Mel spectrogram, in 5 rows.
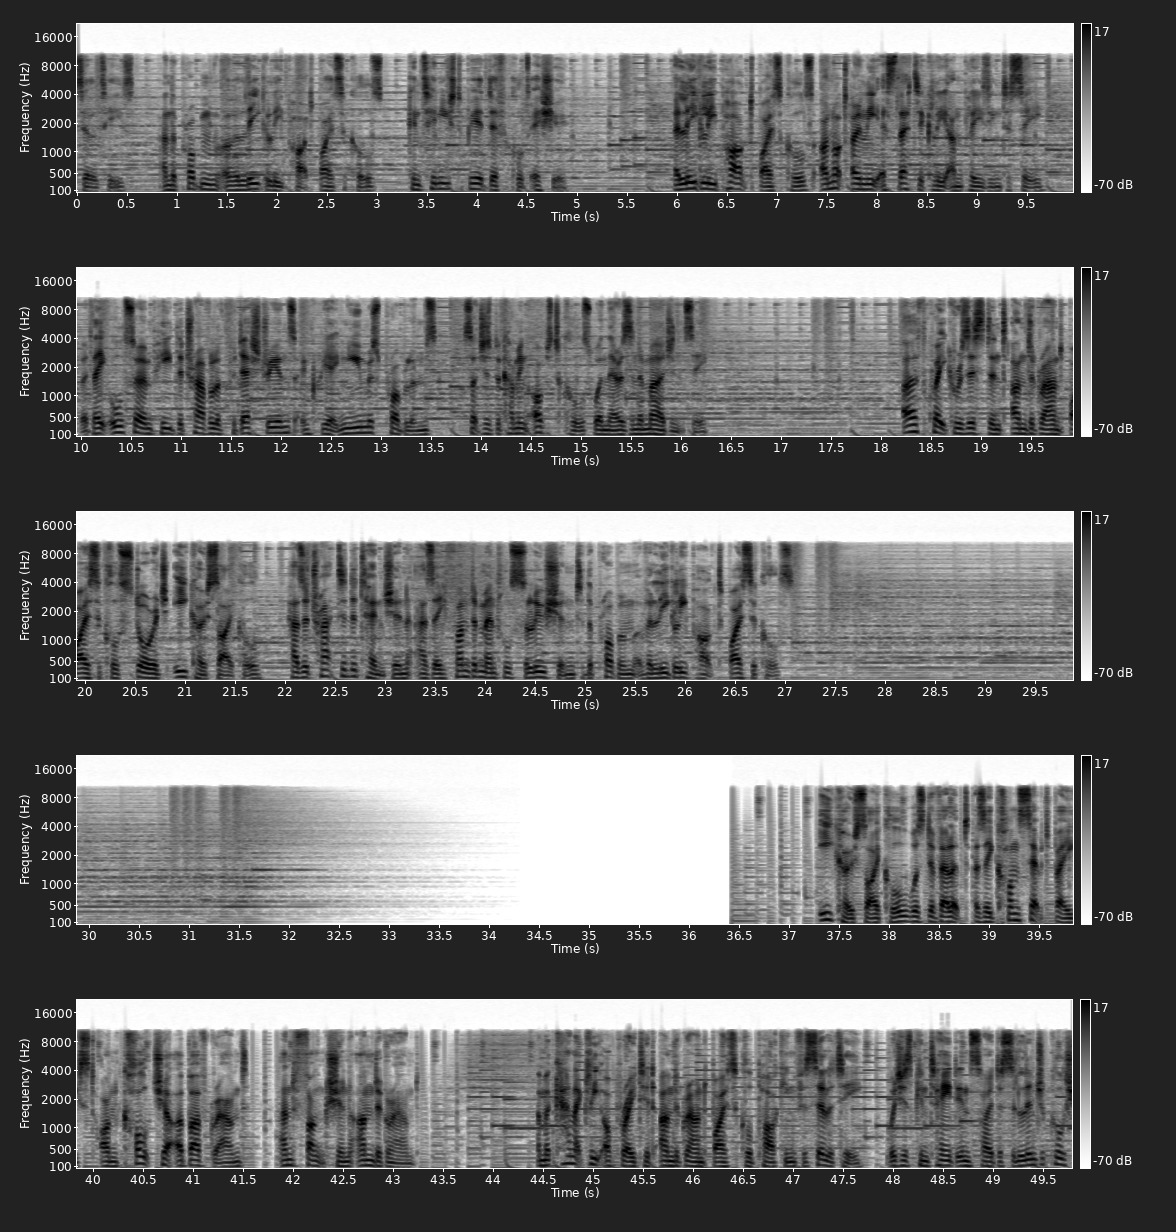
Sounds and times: Speech: 0.0s - 4.9s, 6.0s - 16.3s, 18.2s - 27.1s, 37.3s - 43.2s, 44.4s - 49.7s
Music: 0.0s - 33.8s, 36.4s - 49.7s.

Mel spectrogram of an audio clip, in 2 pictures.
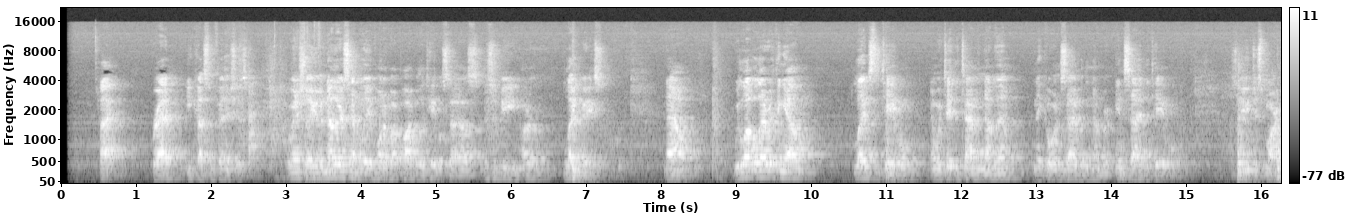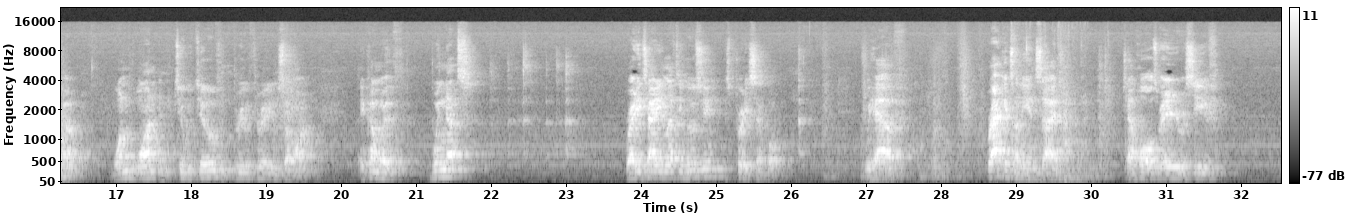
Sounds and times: Speech: 0.5s - 7.4s, 8.0s - 15.0s, 15.6s - 21.9s, 23.8s - 26.0s, 27.0s - 27.6s, 28.6s - 29.8s, 30.4s - 31.8s.

